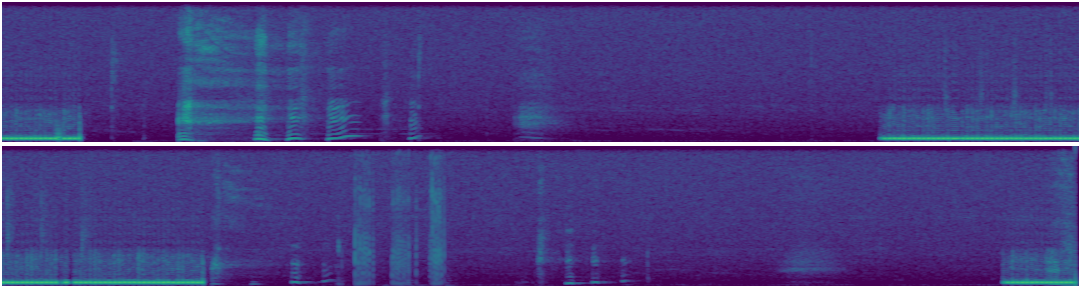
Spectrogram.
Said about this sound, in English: They're being dorks while we're waiting for people to pick up.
